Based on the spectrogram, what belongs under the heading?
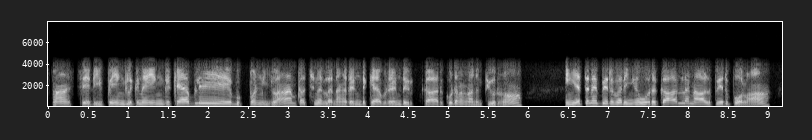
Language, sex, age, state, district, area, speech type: Tamil, male, 45-60, Tamil Nadu, Mayiladuthurai, rural, conversation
